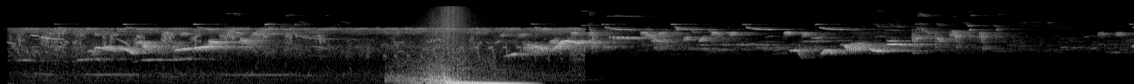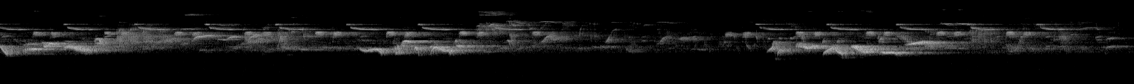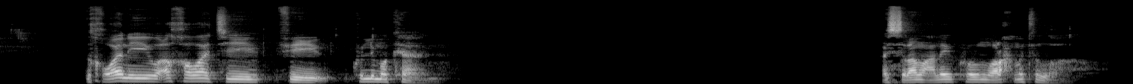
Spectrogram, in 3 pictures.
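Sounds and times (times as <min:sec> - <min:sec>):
birds chirping and singing: 0:00.1 - 0:23.1.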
